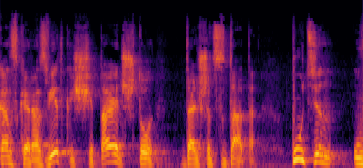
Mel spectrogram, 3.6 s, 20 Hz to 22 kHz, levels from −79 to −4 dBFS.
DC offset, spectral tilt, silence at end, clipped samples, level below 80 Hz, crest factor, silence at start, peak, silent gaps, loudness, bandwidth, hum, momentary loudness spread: under 0.1%; -4 dB/octave; 0 s; under 0.1%; -56 dBFS; 12 dB; 0 s; -8 dBFS; none; -20 LUFS; 15.5 kHz; none; 6 LU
